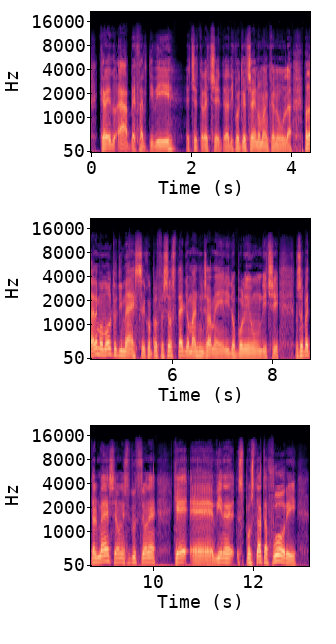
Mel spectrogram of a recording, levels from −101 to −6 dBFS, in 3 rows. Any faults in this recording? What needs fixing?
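Nothing in this speech recording stands out as a technical fault. No fix is needed.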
